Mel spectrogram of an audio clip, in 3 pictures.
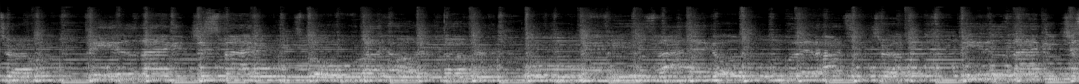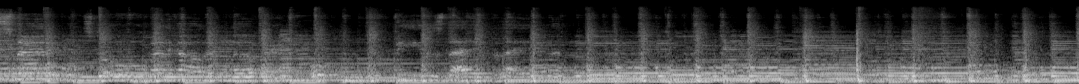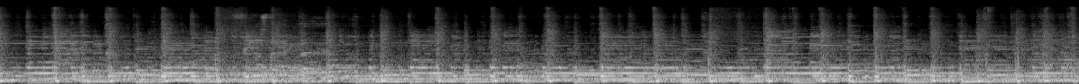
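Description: Live acoustic folk-country band: strummed steel-string acoustic guitars and a plucked upright bass playing a song, with a voice singing over it for part of the time.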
